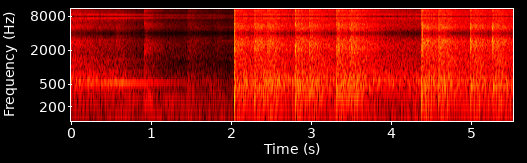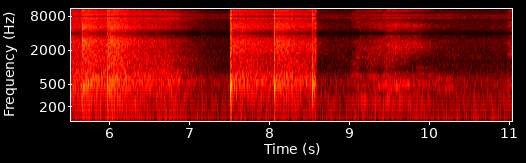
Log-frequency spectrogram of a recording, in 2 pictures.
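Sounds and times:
rapid pistol fire with echo: 2.0s - 8.6s.

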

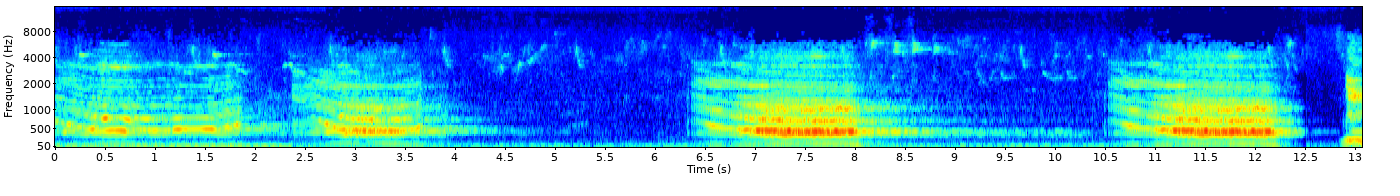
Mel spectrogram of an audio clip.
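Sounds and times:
deer stag roaring: 10.6s - 13.0s.

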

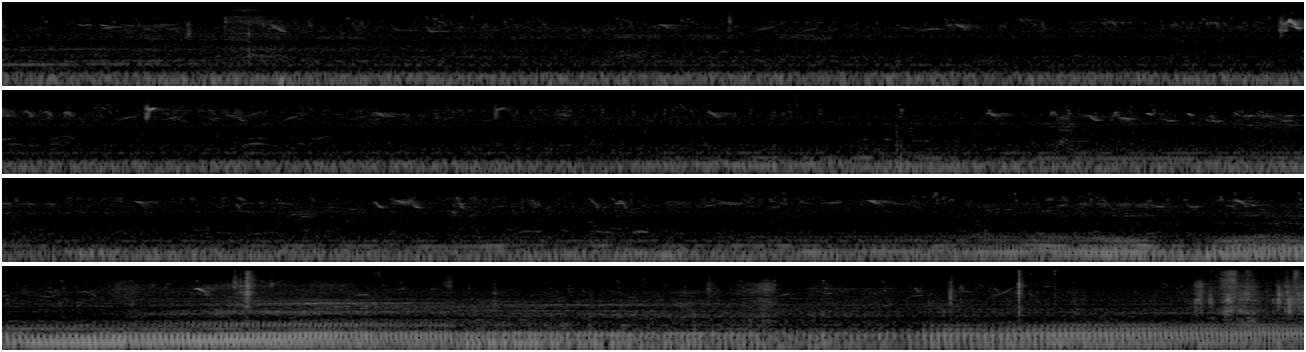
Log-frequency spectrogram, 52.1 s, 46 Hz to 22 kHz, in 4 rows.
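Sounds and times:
small birds chirping: 0.0s - 52.0s
motor vehicle passing: 35.4s - 52.0s.

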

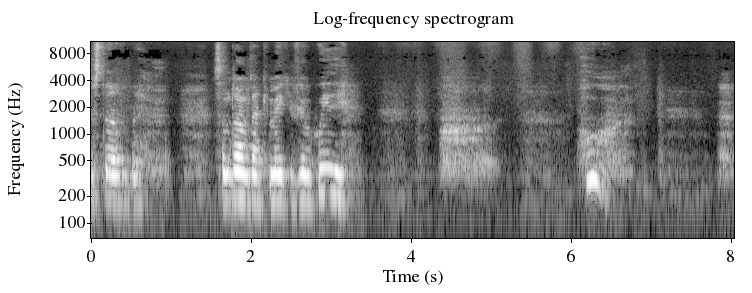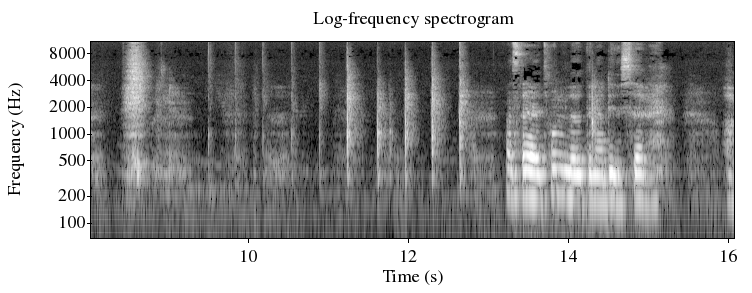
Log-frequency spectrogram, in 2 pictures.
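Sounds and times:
woman breathing hard and gasping: 3.4s - 9.4s.

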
